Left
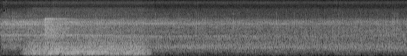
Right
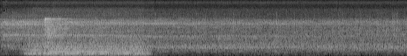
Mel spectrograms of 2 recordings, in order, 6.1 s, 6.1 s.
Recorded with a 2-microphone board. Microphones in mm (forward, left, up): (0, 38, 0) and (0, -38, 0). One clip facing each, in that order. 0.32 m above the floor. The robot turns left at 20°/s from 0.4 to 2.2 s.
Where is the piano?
20° left (ahead or behind), 7.5 m; by 0.9 s 25° left (ahead or behind), 7.5 m.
